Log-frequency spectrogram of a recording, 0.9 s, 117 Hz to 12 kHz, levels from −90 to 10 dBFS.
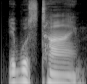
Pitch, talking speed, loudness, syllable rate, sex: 100 Hz, 205 wpm, -16 LUFS, 4.2 syllables/s, male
